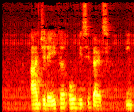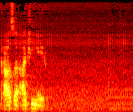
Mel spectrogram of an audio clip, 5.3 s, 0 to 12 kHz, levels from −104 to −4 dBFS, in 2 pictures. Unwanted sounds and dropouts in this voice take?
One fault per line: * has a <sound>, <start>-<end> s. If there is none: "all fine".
all fine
